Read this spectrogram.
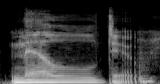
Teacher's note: Hammy I straightened out your shower curtain so you won't getmildew。OK， mil 音节结尾呢是舌尖顶上颚发一个 l 的音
